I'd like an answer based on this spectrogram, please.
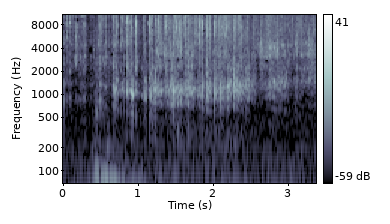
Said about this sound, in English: All right, we poured up, ready to spill some of this juice.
